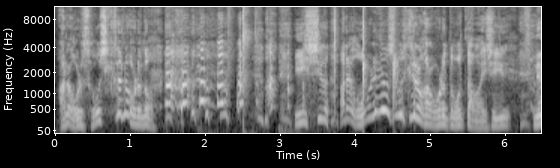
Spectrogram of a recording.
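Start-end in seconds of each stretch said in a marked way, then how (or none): 1.4-3.1 high cackle. Real, not acted. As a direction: burst of high laughter. Laughing at own funeral joke.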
